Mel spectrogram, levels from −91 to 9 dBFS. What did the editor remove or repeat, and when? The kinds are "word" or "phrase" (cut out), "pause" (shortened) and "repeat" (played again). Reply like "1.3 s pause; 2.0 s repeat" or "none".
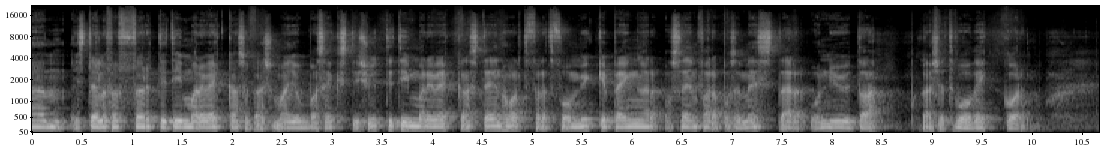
none

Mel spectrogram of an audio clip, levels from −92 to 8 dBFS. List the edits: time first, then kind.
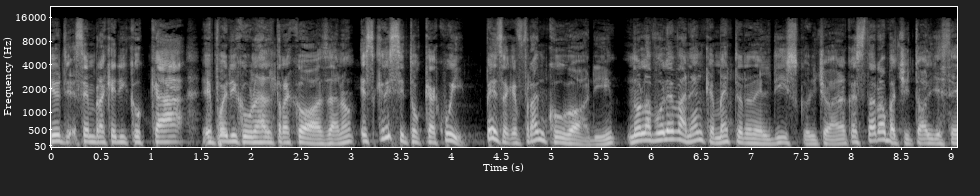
0.9 s word

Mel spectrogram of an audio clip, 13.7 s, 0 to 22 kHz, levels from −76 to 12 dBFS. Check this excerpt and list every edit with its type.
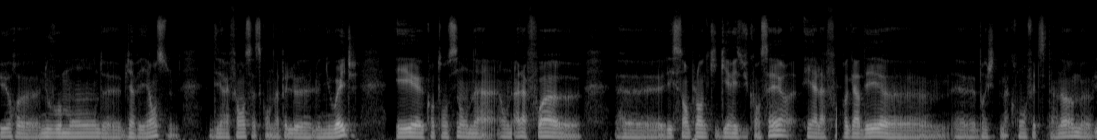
5.7 s word; 6.4 s phrase; 10.4 s word

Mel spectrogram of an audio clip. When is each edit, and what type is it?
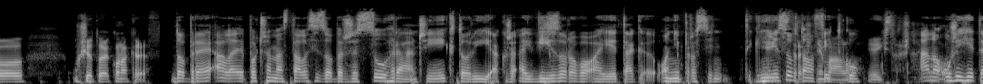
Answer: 1.6 s pause

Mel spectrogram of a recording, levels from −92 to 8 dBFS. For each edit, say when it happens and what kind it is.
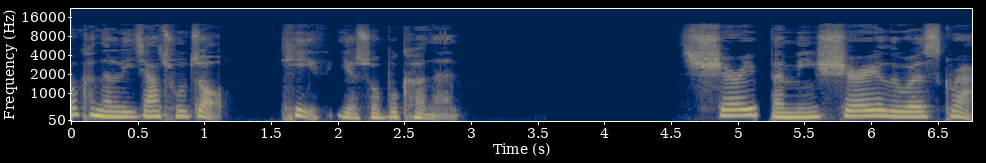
5.2 s word

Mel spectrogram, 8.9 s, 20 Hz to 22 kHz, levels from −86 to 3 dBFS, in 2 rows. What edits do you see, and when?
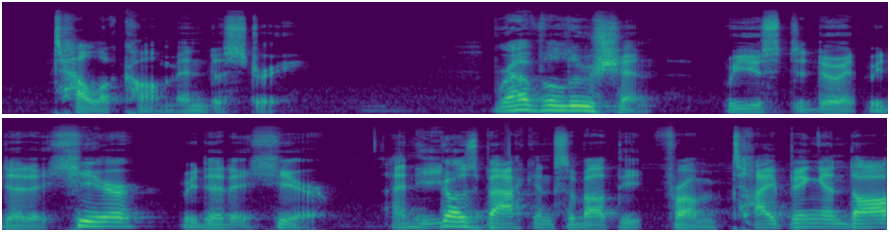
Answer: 4.3 s word; 6.6 s word; 7.2 s word; 7.6 s word

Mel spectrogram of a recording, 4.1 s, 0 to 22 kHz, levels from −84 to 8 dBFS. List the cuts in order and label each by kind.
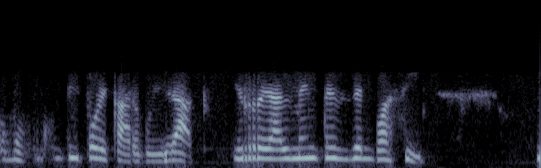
2.4 s word; 2.8 s word

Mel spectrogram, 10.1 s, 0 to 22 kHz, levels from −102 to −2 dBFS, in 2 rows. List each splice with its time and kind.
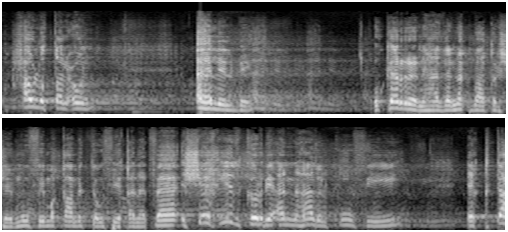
4.2 s word; 4.7 s word; 6.5 s word; 7.6 s word; 8.2 s word

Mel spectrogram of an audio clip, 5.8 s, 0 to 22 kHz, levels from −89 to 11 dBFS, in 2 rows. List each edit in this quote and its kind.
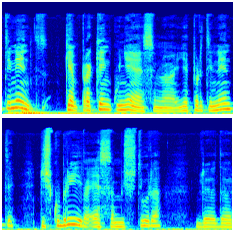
3.9 s word

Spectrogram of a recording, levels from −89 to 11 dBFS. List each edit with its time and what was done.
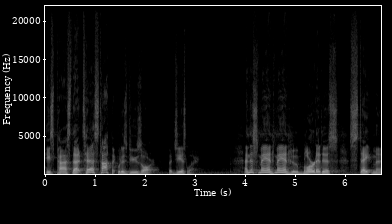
1.1 s word; 1.4 s phrase; 2.3 s pause; 2.8 s phrase; 4.6 s repeat; 5.5 s word

